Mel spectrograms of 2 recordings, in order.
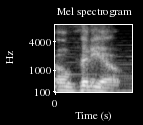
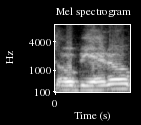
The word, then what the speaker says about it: Oviedo: alone but i've seen i've heard quite a few people call it oh video because if you call them there because if you switch the e and the d it becomes a video yeah um yeah if if you're ever up in oh and by the way obito and i know it's oviedo but until otherwise it's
